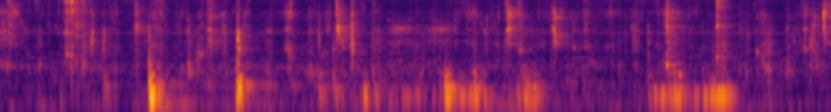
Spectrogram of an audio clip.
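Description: Close-miked chewing and biting of food eaten by hand, with many sharp wet mouth clicks and several dull low thumps, the loudest about one and a half seconds in.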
